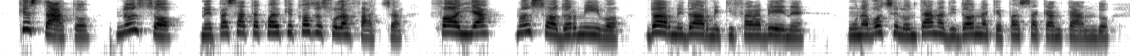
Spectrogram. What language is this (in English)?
Italian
